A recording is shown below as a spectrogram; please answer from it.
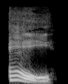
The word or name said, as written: Aa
